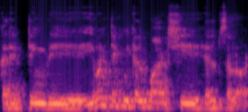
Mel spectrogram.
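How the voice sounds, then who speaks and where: This is a man with an Indian accent. His voice is somewhat breathy. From India, Hindi-speaking. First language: Hindi. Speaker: senior plastic surgeon. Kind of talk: interview.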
